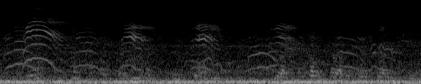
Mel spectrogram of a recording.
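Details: Small abandoned kittens giving short, high-pitched mews, sharply arched and spaced roughly every half second, one louder cry at the very start, all above a low droning background noise.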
